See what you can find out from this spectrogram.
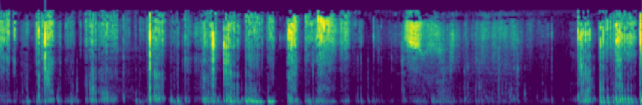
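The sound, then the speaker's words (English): An envelope ripped open by hand, heard as many rough bursts of paper tearing and crinkling that come in uneven spurts with short pauses between them. “Then we rip it open here. Just some slight tearing.”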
